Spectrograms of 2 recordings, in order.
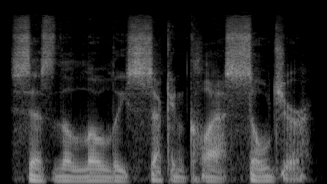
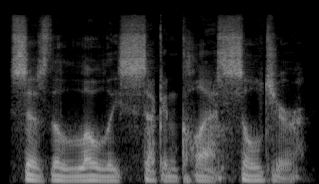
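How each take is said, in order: No difference in how they are said.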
